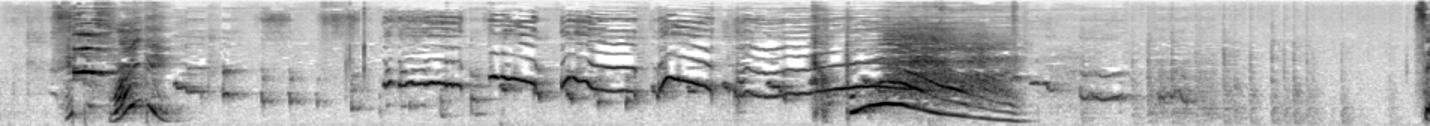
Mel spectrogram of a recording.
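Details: Husky howling and whining indoors, with long wavering tonal notes that bend up and down, then a loud falling howl; a person speaks in between.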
